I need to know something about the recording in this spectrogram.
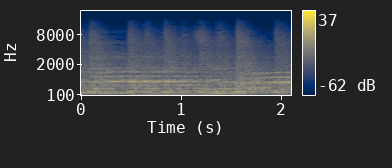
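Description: A Christmas worship song sung by voices over instrumental accompaniment, with held notes and a steady beat.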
